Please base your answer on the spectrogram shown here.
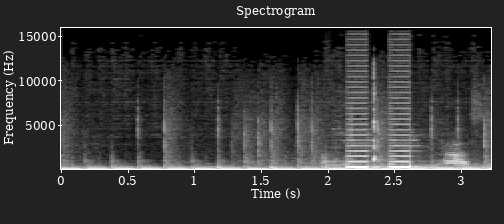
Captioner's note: beep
